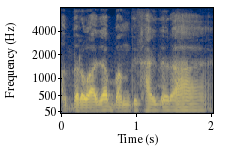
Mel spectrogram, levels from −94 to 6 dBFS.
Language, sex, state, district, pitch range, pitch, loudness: Hindi, male, Bihar, Patna, 85-95 Hz, 90 Hz, -15 LUFS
